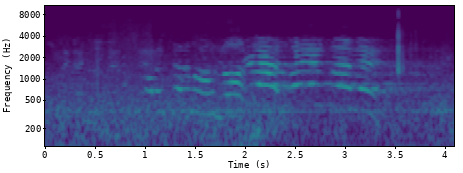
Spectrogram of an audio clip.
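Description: Young men shout to each other outdoors at a distance.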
